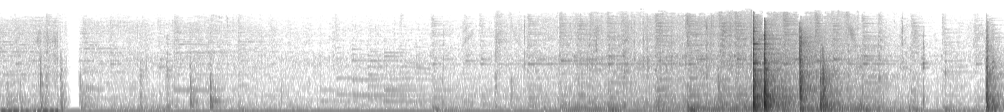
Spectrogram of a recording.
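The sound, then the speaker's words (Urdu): Stirring of an egg and spinach mixture in a pan: quiet, scattered scrapes and light taps, then a cluster of louder clattering knocks near the end. “اس طرح سے اس میں انڈوں کا آمیزہ ملانے کے بعد آہستہ آہستہ چلائیں گے تاکہ پالک ہر جگہ پہنچ جائے۔”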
